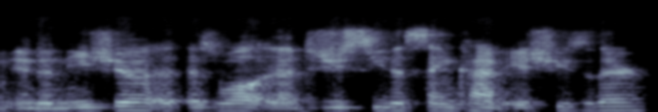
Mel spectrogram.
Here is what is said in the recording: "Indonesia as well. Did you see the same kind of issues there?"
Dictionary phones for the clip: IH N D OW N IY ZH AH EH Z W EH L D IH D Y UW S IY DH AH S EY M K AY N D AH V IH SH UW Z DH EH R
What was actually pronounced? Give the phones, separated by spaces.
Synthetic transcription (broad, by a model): IH N D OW N IY ZH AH Z W EH L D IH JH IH S IY DH AH S EY M K AY N D AH V IH SH UW Z DH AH R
